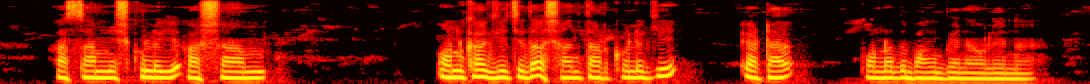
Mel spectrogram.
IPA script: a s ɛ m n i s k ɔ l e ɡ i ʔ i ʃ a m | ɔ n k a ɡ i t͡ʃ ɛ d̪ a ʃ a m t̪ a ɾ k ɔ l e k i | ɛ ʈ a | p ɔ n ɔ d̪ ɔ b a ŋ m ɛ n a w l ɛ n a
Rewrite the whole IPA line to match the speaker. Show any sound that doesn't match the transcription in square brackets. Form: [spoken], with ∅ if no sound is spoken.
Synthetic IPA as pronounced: a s [a] m n i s k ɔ l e ɡ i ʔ [a] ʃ a m | ɔ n k a ɡ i t͡ʃ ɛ d̪ a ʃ a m t̪ a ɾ k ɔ l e [ɡ] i | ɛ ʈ a | p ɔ n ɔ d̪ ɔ b a ŋ [b] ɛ n a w l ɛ n a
